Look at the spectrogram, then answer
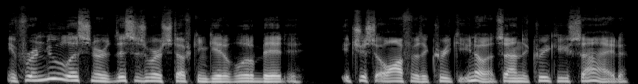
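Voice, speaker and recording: Gravelly man rambling easygoing. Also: a little high, a little fast, darkish tone, no room sound, studio quality. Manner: meandering, stumbles over words; easygoing, companionable. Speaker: sleep podcast host. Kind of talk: casual rambling monologue.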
